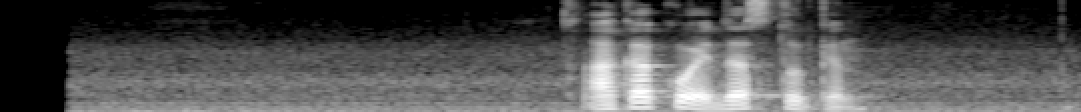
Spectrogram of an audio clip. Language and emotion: Russian, neutral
